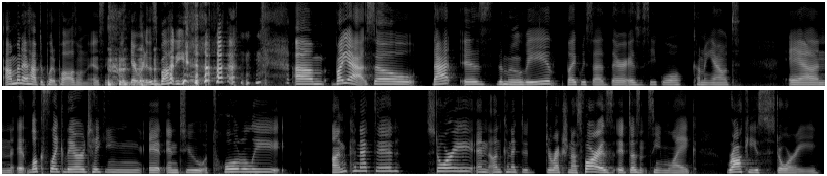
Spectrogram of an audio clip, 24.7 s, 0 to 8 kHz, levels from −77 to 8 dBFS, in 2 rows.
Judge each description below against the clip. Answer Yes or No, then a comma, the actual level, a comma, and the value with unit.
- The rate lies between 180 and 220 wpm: No, average, 140 wpm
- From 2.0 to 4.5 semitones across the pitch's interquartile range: No, average, 5.0 semitones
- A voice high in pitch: Yes, high, 225 Hz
